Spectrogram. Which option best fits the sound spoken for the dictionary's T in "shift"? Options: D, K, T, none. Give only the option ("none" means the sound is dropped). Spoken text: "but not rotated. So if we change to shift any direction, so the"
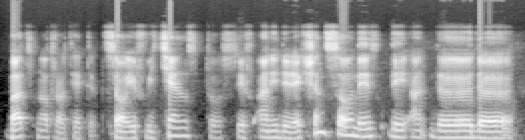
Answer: none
